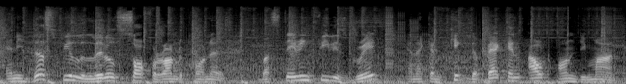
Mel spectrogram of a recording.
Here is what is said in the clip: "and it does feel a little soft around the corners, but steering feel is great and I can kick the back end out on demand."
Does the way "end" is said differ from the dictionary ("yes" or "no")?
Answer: yes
